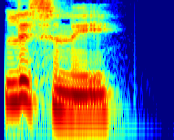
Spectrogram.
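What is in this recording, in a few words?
"litany", British English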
